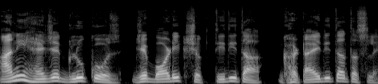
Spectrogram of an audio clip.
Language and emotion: Goan Konkani, neutral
